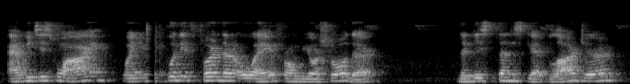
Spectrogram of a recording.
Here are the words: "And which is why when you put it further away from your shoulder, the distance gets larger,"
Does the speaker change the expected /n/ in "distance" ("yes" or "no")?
no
